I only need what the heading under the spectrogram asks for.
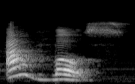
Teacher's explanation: A palavra avós termina em os e o acento é agudo, porque o som é aberto.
